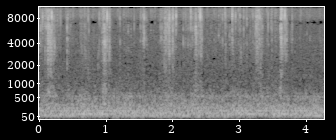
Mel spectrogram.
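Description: Bubble wrap crinkling in short crackles, about two a second, as a cat noses and works at the plastic sheet, over a steady low hum.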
